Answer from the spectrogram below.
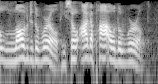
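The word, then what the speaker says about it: agapao (ἀγαπάω): is the word agapao, or you may have heard it pronounced agape. Agapao.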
